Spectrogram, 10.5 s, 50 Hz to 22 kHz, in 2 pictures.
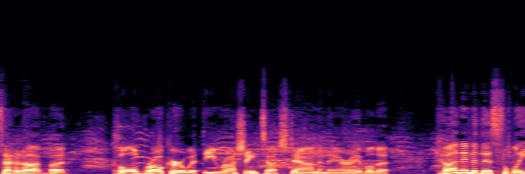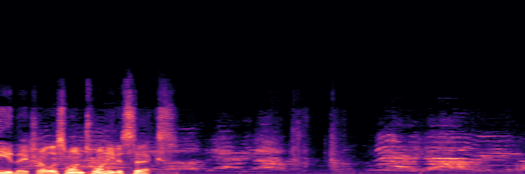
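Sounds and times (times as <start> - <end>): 
speech: 0.0 - 7.1
large football crowd chanting led by cheerleaders: 0.0 - 8.2, 9.0 - 10.4.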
